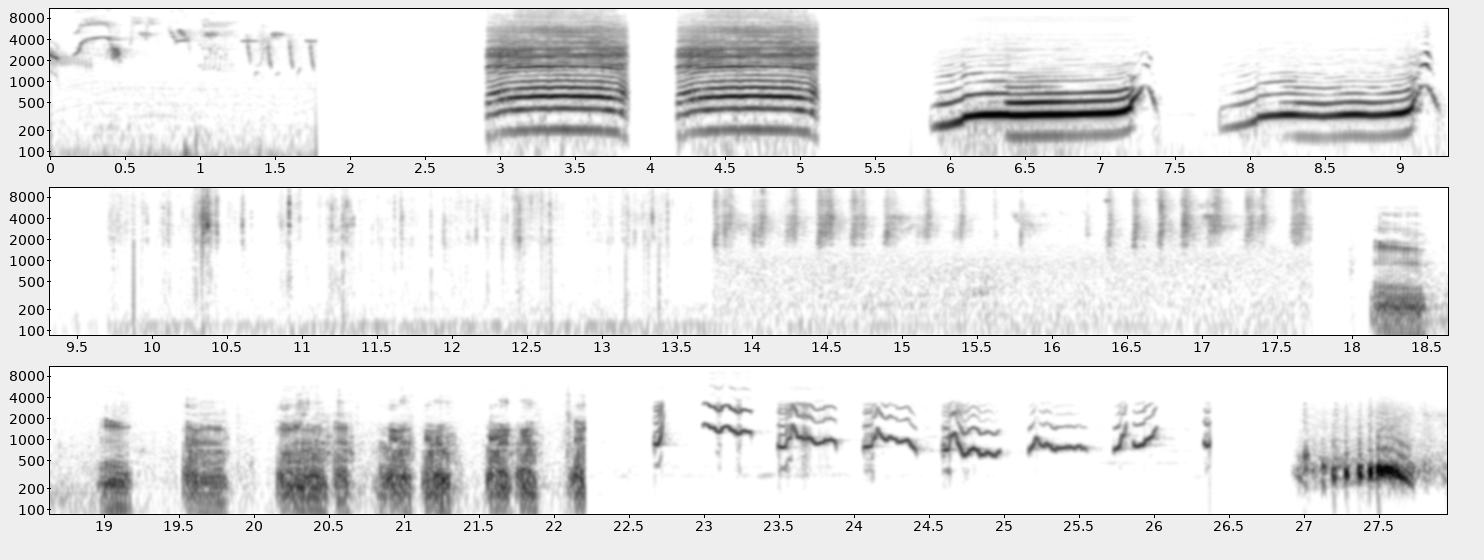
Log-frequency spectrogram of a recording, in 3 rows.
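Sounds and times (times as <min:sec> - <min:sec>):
squirrel chatter: 0:09.8 - 0:17.8
dry repeated clicks: 0:13.8 - 0:17.8.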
